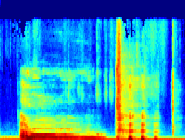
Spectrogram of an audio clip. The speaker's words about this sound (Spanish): Al descender del móvil, escucho los perros de todo el pueblo aullar.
